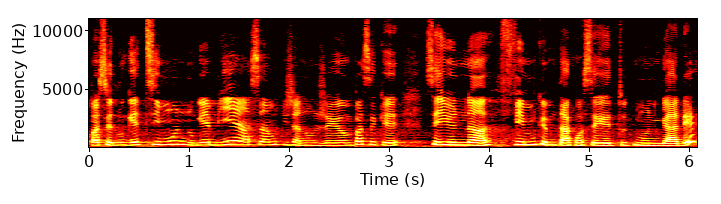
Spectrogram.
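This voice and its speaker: Pitch rises and falls in an ordinary way here. The delivery is fairly quick. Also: woman. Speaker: former journalist and diplomat, single mother. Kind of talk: casual chat.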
